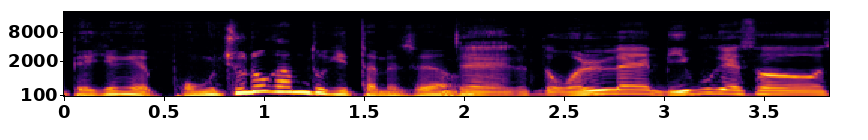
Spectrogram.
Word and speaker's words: 봉준호: 위해서 자랑스럽지 못해서 이제 그렇게 하는 측면이 있었는데이 봉준호 감독의 아카데미상 등의 수상이 이걸 완전히 바꾸게 했다라고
